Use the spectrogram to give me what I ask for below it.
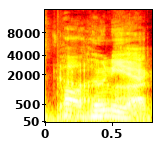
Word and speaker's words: Palahniuk: it's Paul Huniak, actually. No, just... It's like Palahniuk.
